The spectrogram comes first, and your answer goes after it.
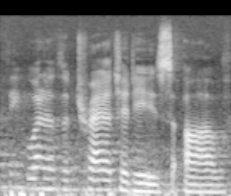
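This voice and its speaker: A woman offering reflections in a group discussion, measured and deliberate, pausing often between phrases. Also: lowish voice. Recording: echoey hall with clear background noise.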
